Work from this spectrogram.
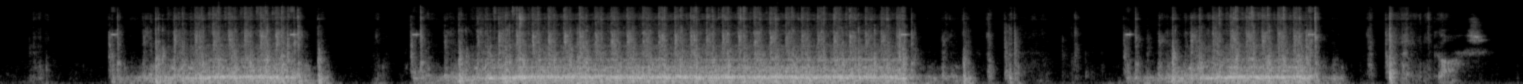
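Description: A home sewing machine stitches in three long bursts, a fast, steady, close whirring rattle broken by pauses, while someone talks about Christmas stacked-books crafting.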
